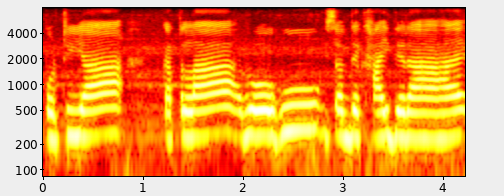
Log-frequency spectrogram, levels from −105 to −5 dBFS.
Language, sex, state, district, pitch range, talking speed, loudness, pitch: Hindi, female, Bihar, Vaishali, 235-255 Hz, 125 wpm, -12 LUFS, 245 Hz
